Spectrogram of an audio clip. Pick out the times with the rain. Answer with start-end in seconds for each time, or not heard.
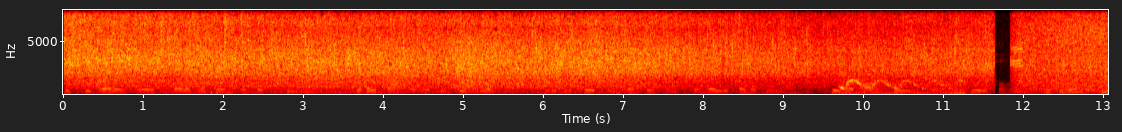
0.0-13.0.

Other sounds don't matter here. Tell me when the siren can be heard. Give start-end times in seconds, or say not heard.
9.7-11.3.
